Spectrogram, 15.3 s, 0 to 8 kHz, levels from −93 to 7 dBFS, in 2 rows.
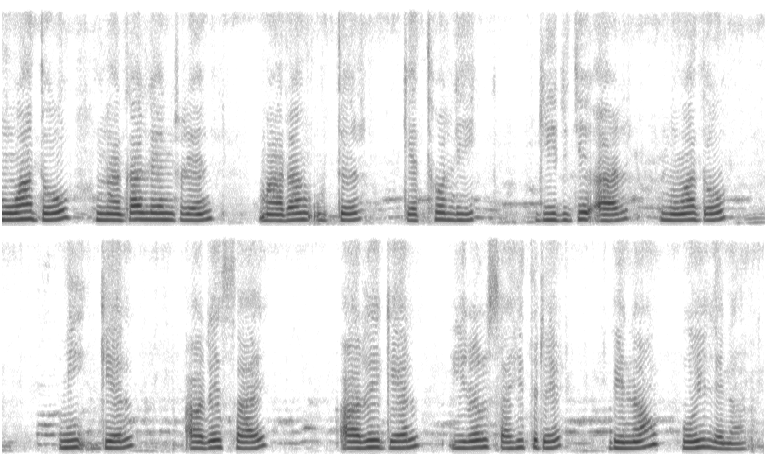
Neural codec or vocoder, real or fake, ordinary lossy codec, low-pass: codec, 16 kHz, 4 kbps, FreqCodec, smaller model; fake; none; none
